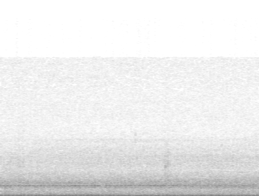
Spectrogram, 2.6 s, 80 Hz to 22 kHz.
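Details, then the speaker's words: 1989 Honda CRX during front-end collision repair with new radiator: steady even idle, smooth low hum, no ticks, knocks or hunting; running well, normal idle. "the car is running. Sounds like it's running really well."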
